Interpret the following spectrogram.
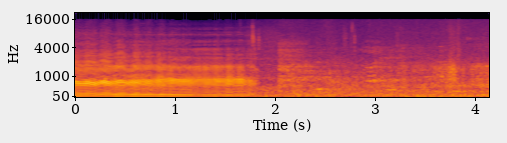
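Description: A man's long, wavering vocal noise, a comic warbling yell made with his tongue out to put the batsman off, lasting until a little under two seconds in; after it the sound drops to a lower, noisy background.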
